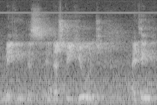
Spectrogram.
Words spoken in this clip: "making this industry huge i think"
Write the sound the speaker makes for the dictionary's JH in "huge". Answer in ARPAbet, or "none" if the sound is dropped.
JH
